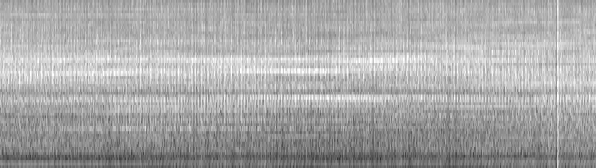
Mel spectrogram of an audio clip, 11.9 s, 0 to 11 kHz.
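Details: Honda H22 engine with Mahle Gold Series pistons at slightly too loose piston-to-wall clearance, cold idle: a fast, light piston-slap knock over a hissy engine note. The engine was later rebored with oversized pistons at about 5k miles, with no skirt or wall damage.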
